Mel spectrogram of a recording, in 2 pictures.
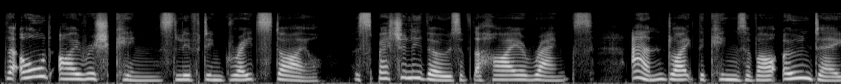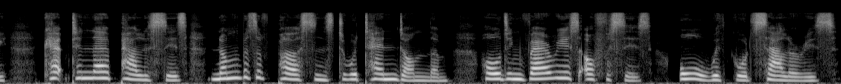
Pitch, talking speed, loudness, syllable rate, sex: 225 Hz, 135 wpm, -17 LUFS, 4.0 syllables/s, female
